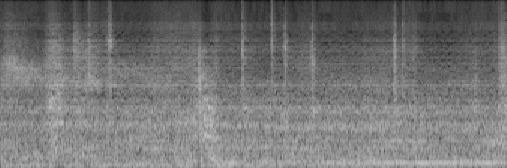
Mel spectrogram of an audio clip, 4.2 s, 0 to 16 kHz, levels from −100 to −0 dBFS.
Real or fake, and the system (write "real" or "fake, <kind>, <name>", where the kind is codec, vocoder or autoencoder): fake, autoencoder, DAC-VAE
